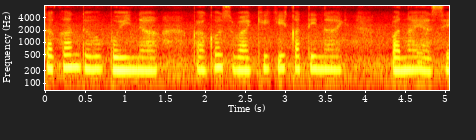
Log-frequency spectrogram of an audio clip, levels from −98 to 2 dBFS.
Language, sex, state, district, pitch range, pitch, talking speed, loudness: Nagamese, female, Mizoram, Aizawl, 215-235 Hz, 225 Hz, 105 wpm, -19 LUFS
